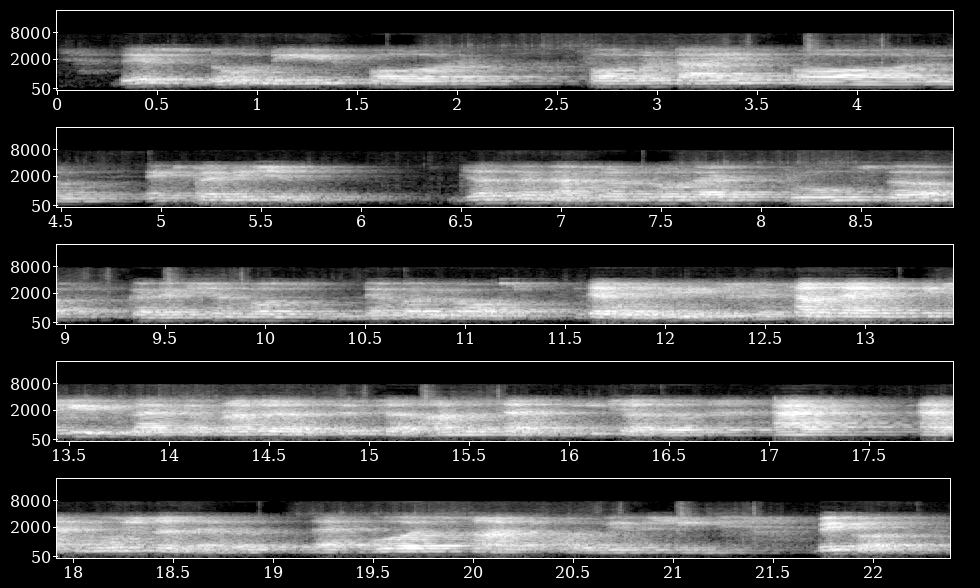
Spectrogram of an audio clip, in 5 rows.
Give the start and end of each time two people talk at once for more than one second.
11.7-12.9

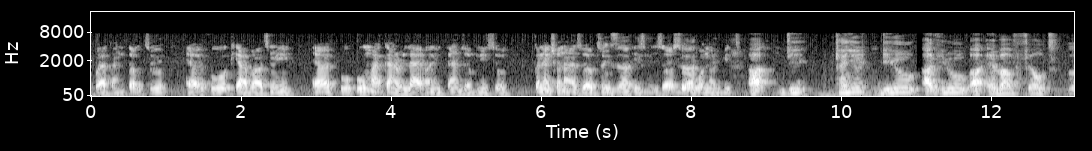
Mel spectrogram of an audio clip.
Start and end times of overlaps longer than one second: 6.8-8.4

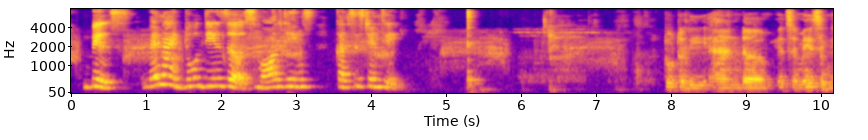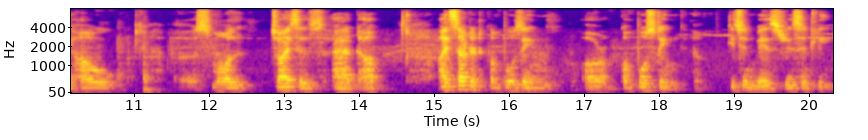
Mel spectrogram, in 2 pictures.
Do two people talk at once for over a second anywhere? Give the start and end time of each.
none

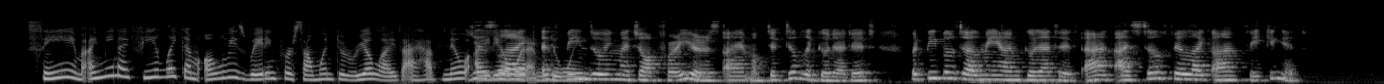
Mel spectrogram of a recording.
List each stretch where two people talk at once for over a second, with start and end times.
4.7-6.0

